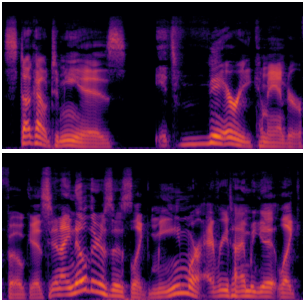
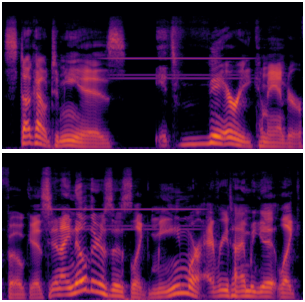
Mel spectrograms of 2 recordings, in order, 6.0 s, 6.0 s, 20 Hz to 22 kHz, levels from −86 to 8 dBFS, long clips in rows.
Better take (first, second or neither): first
